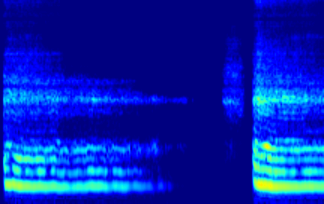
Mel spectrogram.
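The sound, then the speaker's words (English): A single voice sings a sustained "eeh" vowel, toned for the third chakra at the solar plexus: a long, steady, resonant held note that fades after about two and a half seconds, a short soft sound, then another full held note begins. “But the tone for this is EEH for this particular third chakra. So it sounds like this.”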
